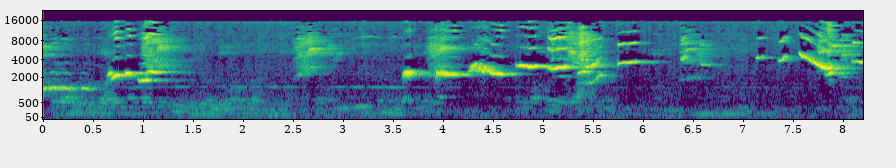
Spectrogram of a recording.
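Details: White-rumped shama, a caged bird undergoing mental training, sings scattered clear whistles and sliding, rising notes with short bursts of chatter. A low murmur of voices and room noise continues underneath.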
